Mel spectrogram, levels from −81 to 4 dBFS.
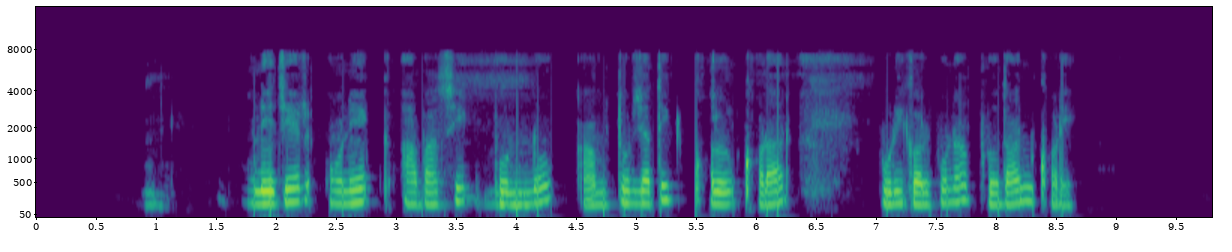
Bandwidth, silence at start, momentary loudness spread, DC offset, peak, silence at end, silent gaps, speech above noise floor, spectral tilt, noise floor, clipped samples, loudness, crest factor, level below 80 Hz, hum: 8 kHz; 0.9 s; 19 LU; under 0.1%; -4 dBFS; 1.15 s; none; over 70 dB; -7 dB/octave; under -90 dBFS; under 0.1%; -21 LUFS; 20 dB; -54 dBFS; none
